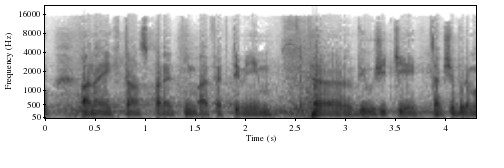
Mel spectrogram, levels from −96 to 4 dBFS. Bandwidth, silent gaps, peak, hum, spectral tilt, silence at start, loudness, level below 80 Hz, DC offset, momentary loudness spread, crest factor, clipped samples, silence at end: 15.5 kHz; none; 0 dBFS; none; -6 dB/octave; 0 s; -17 LUFS; -42 dBFS; under 0.1%; 5 LU; 16 dB; under 0.1%; 0 s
